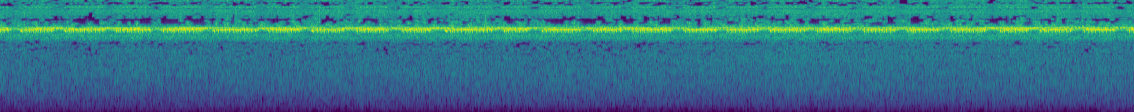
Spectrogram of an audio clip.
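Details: Insect sound for study and sleep: a high ringing trill chopped into quick regular pulses, roughly two per second throughout, over soft background noise.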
